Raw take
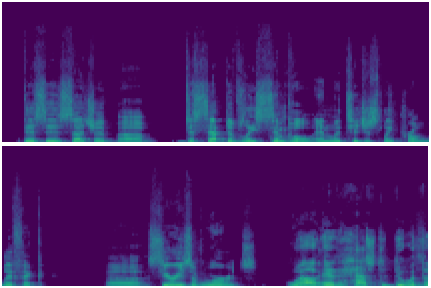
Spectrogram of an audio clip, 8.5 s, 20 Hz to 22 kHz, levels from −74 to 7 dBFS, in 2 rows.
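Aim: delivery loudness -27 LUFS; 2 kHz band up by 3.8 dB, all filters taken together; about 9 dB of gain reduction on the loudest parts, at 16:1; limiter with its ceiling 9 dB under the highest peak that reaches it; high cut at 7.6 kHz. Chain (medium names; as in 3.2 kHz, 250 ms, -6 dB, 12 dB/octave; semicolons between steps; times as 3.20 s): low-pass 7.6 kHz; peaking EQ 2 kHz +5 dB; compression 16:1, threshold -26 dBFS; trim +7.5 dB; peak limiter -16.5 dBFS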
